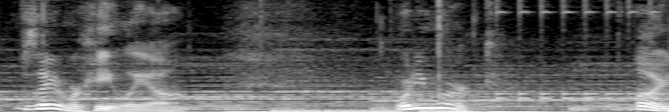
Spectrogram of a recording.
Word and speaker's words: Virgilio: You look winded, Virgilia. It's pronounced Virgilio.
